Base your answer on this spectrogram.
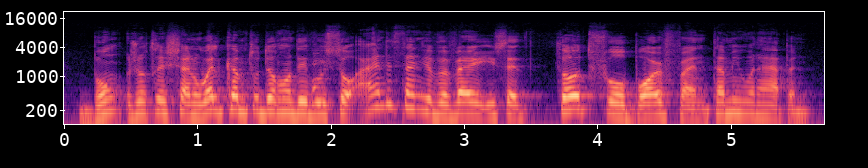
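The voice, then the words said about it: Beautiful accent. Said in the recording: “such a beautiful accent like yours”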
